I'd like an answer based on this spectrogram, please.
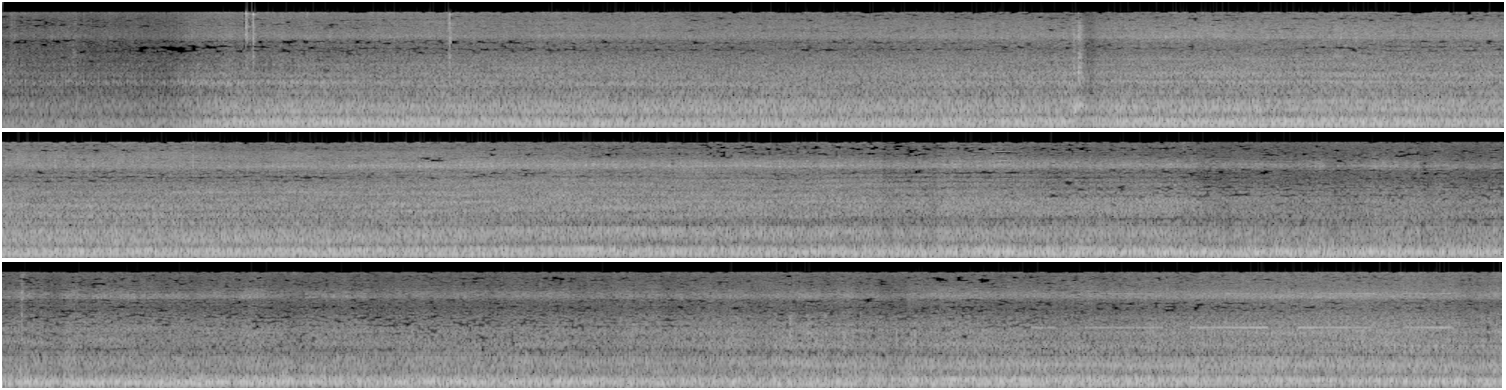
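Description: Diesel engine of a tracked rice combine harvester running steadily while the machine crawls along. It is quieter briefly at the start and picks back up about a second and a half in.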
